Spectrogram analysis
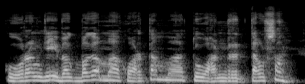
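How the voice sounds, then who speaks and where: A man with a Filipino accent playing an evasive, flustered husband in an audio comedy drama, with a husky, gravelly voice. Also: on the high side, normal speed.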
